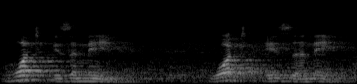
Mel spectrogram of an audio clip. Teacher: Stress is on what and name.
